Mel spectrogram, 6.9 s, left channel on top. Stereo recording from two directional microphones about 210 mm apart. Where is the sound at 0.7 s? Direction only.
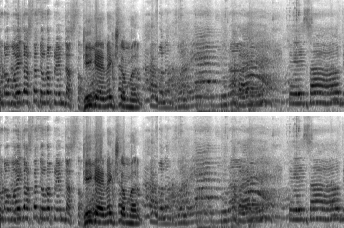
30° left (ahead or behind).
